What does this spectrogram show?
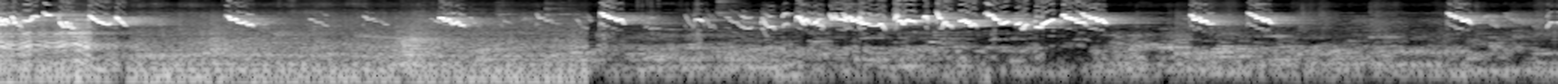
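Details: Lemon-bellied white-eye in "ciak ciak" mode, played to trigger song in other birds. High chirps come in short bursts, noisy at first, then clean with a busy rattling run in the middle and scattered single notes.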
